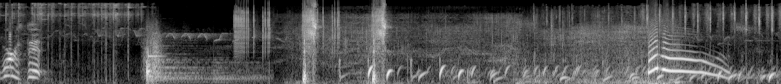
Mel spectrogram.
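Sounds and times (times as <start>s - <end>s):
speech: 0.1s - 0.6s
cartoonish bubbles popping: 3.0s - 7.8s.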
